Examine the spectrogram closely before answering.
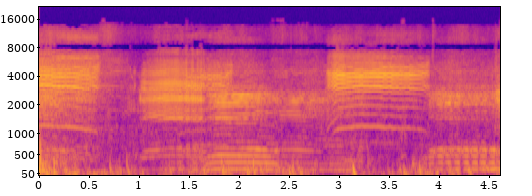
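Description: Sheep bleating, several calls in turn a second or so apart, some high-pitched and some deeper, as from ewes and lambs in a flock.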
